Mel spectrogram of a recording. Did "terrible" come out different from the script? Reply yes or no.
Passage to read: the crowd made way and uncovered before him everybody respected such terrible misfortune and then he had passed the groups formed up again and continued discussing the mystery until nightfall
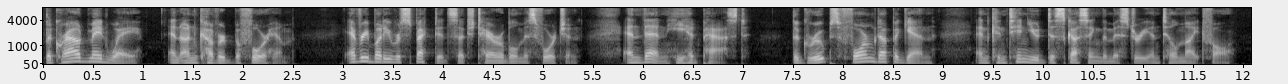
no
